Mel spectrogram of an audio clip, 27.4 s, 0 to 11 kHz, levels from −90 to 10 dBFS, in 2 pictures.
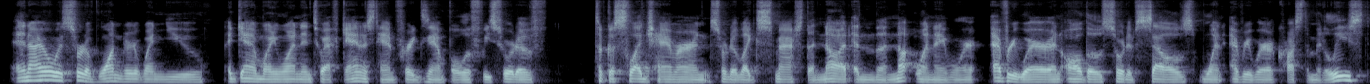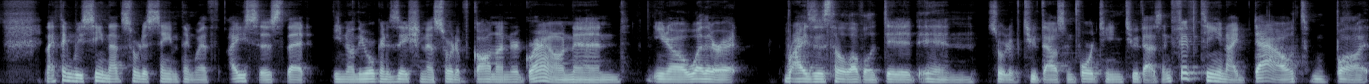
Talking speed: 195 wpm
